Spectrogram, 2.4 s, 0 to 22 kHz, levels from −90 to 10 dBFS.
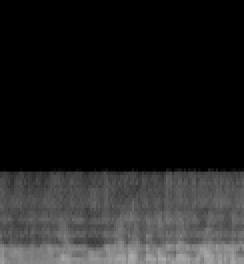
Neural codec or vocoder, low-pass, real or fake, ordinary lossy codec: codec, 16 kHz, 0.5 kbps, FreqCodec, smaller model; none; fake; none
